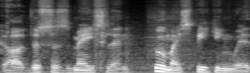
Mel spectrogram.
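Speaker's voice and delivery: deep, low man's voice. Acting out a deep-voiced man introducing himself, deep-voiced man voice. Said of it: "this deep voiced man".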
